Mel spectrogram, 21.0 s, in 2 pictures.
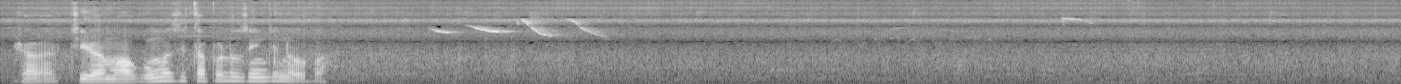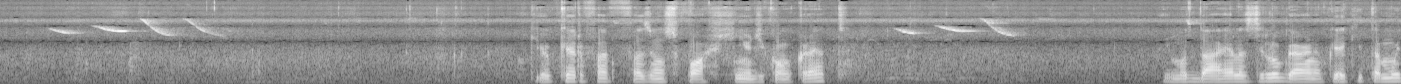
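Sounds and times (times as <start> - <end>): faint high insect buzz: 0.0 - 21.0
songbird whistling: 3.2 - 4.6, 10.9 - 12.2, 17.2 - 18.3.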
